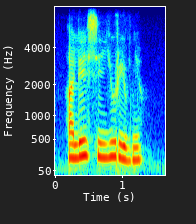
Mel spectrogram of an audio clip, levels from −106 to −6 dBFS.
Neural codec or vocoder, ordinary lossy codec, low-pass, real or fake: none; Opus, 24 kbps; 7.2 kHz; real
